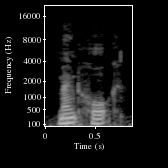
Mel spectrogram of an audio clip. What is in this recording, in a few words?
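"Mount Hawke" English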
